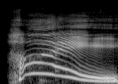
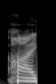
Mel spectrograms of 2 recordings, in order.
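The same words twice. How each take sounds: First: It is said warmly, with a lively inflection. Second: It is said in a plain, neutral way. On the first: The speakers know each other and are glad to meet. The speaker calls it right. "my inflection was" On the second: It is an ordinary greeting to a stranger. The speaker calls it wrong. "you can't just say"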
